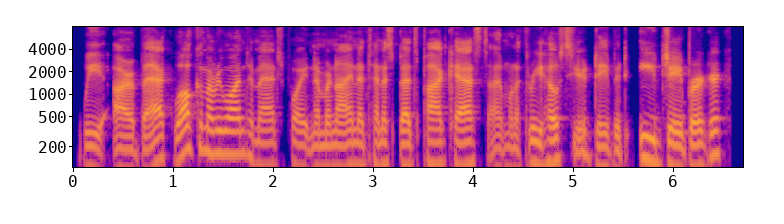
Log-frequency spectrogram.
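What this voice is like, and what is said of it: Sick-sounding voice, slightly different. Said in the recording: “If I sound a little different, I'm a bit under the weather. Summer cold over here. ... I thought your voice was like that”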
